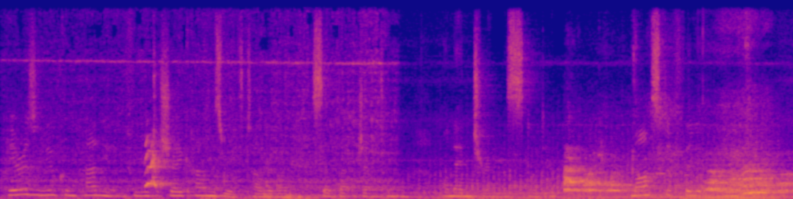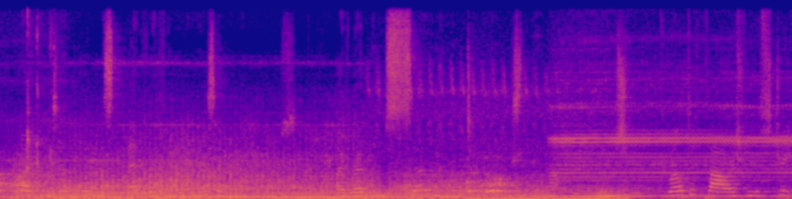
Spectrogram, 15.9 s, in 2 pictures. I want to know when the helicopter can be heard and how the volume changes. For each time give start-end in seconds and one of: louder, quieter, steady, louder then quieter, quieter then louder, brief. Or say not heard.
0.0-15.8 louder then quieter.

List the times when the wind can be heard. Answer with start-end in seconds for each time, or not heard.
7.7-15.8.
